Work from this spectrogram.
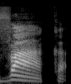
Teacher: o ponto articulatório igual da letra F, o modo articulatório igual da letra F, e a sonoridade diferente. Vibra o pescoço, liga o motorzinho, que são aqueles pares mínimos que eu falei para vocês. · O dente de cima encostando no lábio de baixo, vibra o pescoço. Então, o ponto articulatório igual da letra F, o modo articulatório igual da letra F, e a sonoridade diferente.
